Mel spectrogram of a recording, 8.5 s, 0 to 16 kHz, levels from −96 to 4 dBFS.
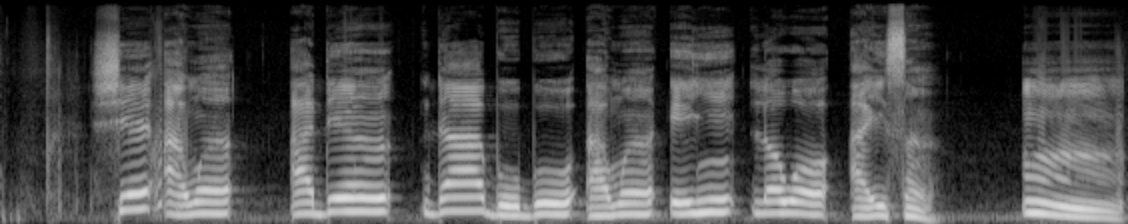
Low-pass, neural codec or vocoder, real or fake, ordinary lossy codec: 14.4 kHz; none; real; none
